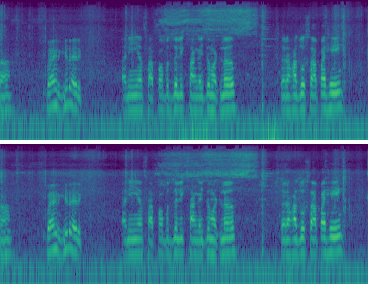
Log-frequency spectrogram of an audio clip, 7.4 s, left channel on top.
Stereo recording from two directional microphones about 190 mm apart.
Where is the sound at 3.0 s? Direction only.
25° left (ahead or behind).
